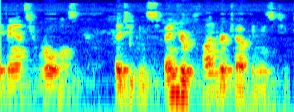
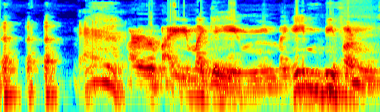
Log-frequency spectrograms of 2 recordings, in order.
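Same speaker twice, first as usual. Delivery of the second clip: slow, louder pirate sales pitch; 3 semitones higher, 5 dB louder, much slower than usual. Acted. Pirate pitching his own game to backers, slow pirate voice. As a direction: hawk the game like an old sea dog. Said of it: "says I".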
